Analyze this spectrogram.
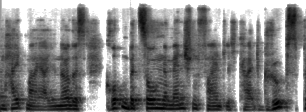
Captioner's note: speaking german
